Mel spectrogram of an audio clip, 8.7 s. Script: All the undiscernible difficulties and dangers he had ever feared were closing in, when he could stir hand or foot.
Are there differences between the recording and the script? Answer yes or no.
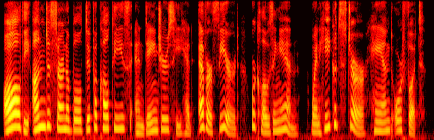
no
